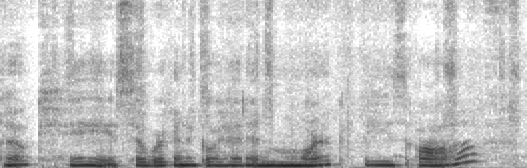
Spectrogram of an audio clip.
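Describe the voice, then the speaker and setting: A hoarse woman chatting casually to her viewers as a budgeting vlogger, counting cash aloud as she works. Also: on the high side, fairly even intonation, slow pace, warm tone. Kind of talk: casual chat while cash stuffing.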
